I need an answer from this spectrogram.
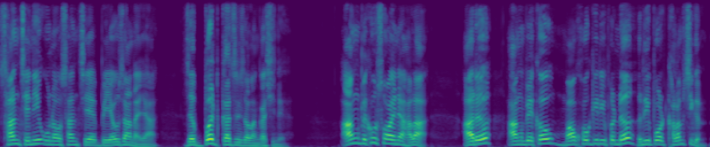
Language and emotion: Bodo, angry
